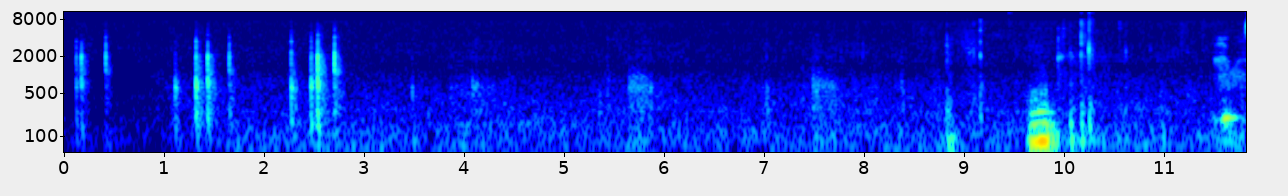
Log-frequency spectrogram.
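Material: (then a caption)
Cardboard. Long acrylic-painted fingernails tap and click on a small rectangular cardboard box holding a Zodiac Oracle card deck, held in both hands. Quiet, short, dry taps and clicks come in scattered clusters over a faint low hum, with a louder, deeper thump near the end.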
